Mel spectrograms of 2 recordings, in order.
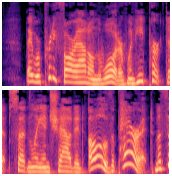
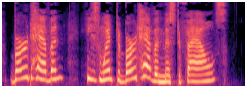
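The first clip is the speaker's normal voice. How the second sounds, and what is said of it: Small, thin child's voice hollering. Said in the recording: “hollered out in her puny little voice”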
